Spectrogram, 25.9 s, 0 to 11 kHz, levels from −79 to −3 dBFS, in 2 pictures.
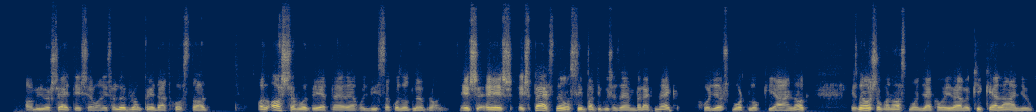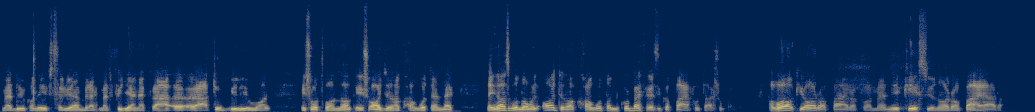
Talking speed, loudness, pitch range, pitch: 175 wpm, -24 LUFS, 110-135 Hz, 120 Hz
